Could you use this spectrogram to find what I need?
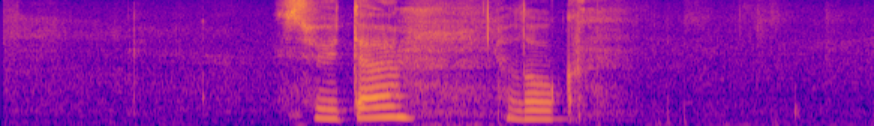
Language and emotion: Russian, sad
